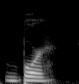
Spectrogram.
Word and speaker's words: Borchetta: And now we're hearing from Taylor Swift's lawyer saying that Taylor Swift, or excuse me, Scott Borchetta, I think I'm saying that right? – Yeah.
